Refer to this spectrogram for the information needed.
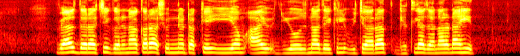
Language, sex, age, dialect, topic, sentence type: Marathi, female, 25-30, Varhadi, banking, statement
